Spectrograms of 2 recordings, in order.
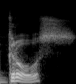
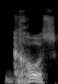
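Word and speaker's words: groß: Ada gross atau orang Jerman biasanya pelafalan R-nya kadang ada yang R yang di dalam. Saya lupa lagi itu namanya apa. Jadi ada yang gross. Bisa juga kalian sebutkan gross kalau bisa. Gross, R di dalam.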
